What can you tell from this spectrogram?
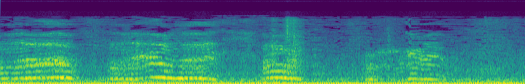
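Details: Dog voicing an odd noise as it scratches itself: five short, humped, nasal moans that rise and dip, spaced about a second apart, with faint background rumble.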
